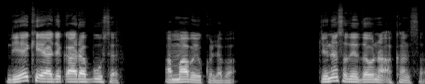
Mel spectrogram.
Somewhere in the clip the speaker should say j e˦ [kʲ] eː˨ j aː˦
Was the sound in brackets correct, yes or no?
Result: yes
